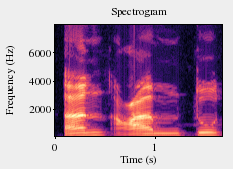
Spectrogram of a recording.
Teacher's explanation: نون ساکن کے بعد عین ہے، حروف حلقی ہے تو نون ساکن پر غنہ نہیں کریں گے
